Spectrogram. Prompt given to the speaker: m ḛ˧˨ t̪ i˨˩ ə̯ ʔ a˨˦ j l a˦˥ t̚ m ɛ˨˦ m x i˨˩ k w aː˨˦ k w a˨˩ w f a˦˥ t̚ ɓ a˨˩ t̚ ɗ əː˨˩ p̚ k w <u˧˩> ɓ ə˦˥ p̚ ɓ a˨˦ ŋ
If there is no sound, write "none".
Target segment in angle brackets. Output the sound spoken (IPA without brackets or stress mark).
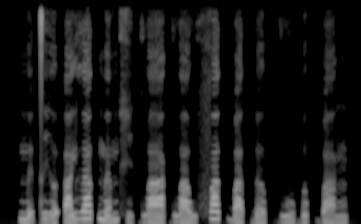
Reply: u˧˩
